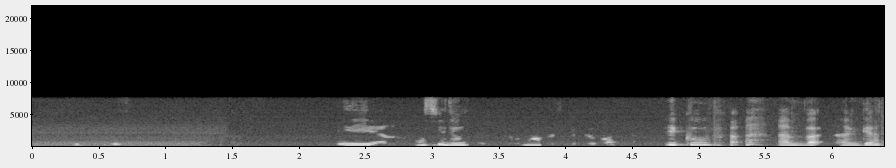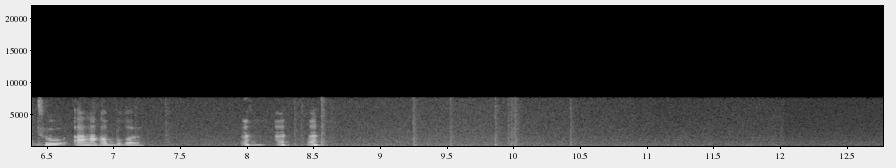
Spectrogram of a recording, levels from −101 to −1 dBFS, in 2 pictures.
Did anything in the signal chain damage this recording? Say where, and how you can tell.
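Yes. The damage happens in the call processing, at the echo canceller. From 0.0 to 1.57 s a faint second voice sits under the talker, roughly 25 dB down. This is the other side's voice leaking through: the far-end signal played from the talker's loudspeaker was picked up by the microphone, and the canceller likely failed to subtract all of it before sending the signal on.

The same stage also causes speech suppressed in double talk. The talker's level sinks by around 20 dB from 0.12 to 0.67 s, by about 30 dB across most of the stretch from 2.26 to 4.8 s, and by about 20 dB in a brief dip from 5.92 to 6.08 s. The likely cause is that both sides spoke at once, and the canceller could not separate its own talker from the echo, so it attenuated everything.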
